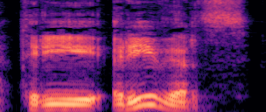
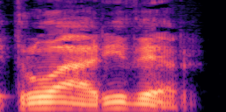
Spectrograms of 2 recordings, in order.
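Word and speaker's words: Trois-Rivières: Под Новый год это морской шик, это почести, которые и были возданы капитану Калиостро, мэром городка Три Риверс или Труа Ривер, если произносить, как двояко произносится в Канаде все, по-французски те же три реки.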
